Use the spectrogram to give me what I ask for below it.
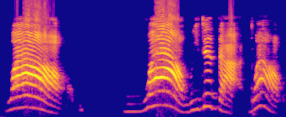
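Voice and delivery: a loud disbelieving wow; loud exasperated wow. Real, not acted. To the viewers, about the whole encounter, loud and disbelieving. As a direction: let out the frustration.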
